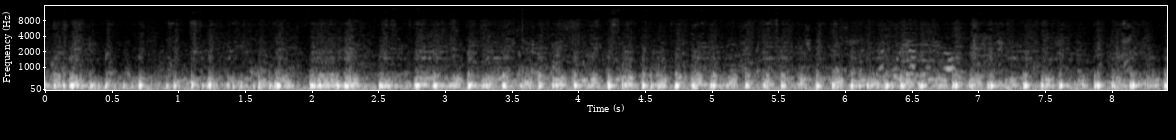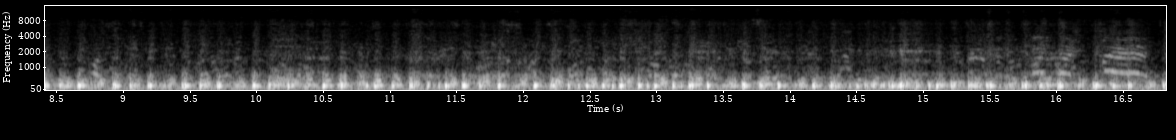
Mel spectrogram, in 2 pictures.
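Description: Outdoor military parade ambience: troops marching past, crowd voices and a band playing in the background, a dense steady din without pauses.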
